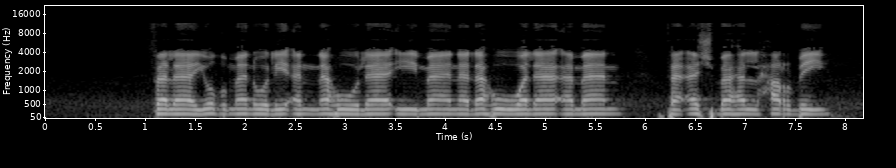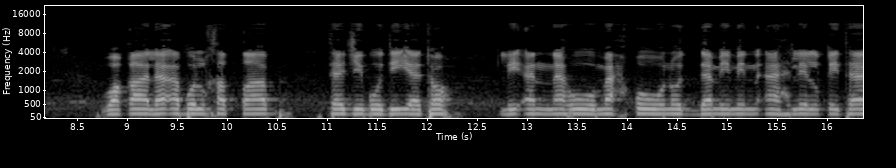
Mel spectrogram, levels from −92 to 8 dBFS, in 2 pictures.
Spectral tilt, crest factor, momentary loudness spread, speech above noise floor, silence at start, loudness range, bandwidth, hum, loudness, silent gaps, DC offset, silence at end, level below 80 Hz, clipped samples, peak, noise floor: -7 dB/octave; 16 dB; 7 LU; 41 dB; 1.1 s; 3 LU; 11.5 kHz; none; -30 LUFS; none; under 0.1%; 0 s; -54 dBFS; under 0.1%; -14 dBFS; -71 dBFS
